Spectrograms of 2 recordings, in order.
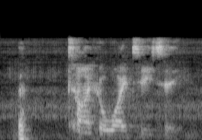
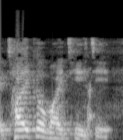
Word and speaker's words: Taika Waititi: Taika Waititi. – Okay, Taika Waititi.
